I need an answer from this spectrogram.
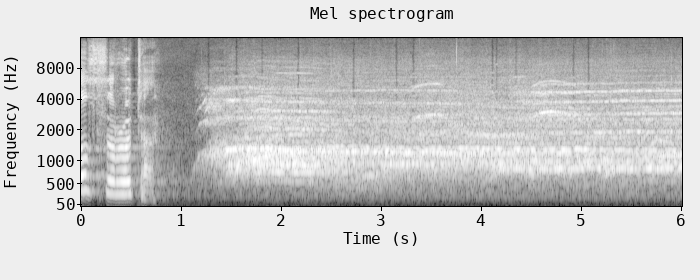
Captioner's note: attendees cheering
